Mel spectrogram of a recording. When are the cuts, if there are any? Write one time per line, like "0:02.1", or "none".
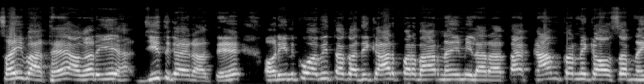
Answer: none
